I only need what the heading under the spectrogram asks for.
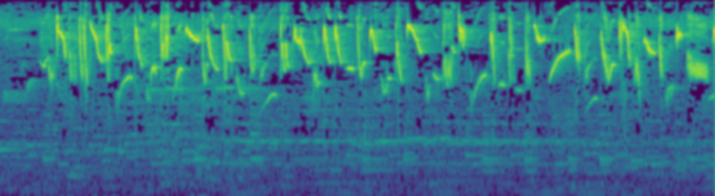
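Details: Edel sanger singing after a brief quiet start: rapid bursts of high, clear, down-slurred whistles and short trills, delivered in dense phrases with barely any gaps, over a soft low background hum.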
